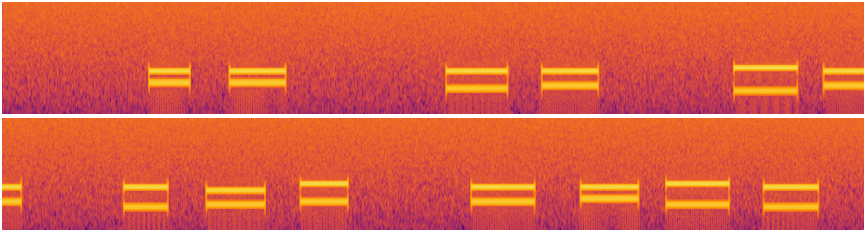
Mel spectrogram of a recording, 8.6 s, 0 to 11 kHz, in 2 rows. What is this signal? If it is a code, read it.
DTMF, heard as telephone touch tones, dialled by hand, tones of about 280 ms. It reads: 00 58 38 249 8062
